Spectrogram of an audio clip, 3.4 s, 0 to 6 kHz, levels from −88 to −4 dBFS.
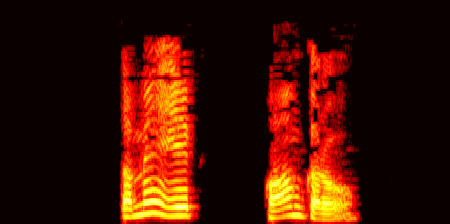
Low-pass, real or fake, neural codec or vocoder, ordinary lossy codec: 5.4 kHz; real; none; MP3, 24 kbps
